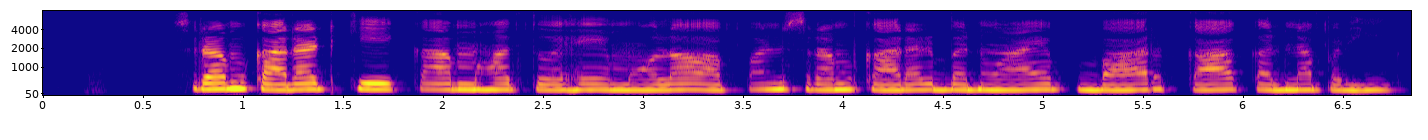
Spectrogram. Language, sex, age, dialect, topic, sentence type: Chhattisgarhi, female, 51-55, Eastern, banking, question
